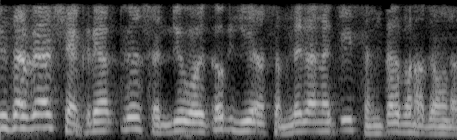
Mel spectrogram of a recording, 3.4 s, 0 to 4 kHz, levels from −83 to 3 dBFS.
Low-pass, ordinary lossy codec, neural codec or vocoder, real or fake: 3.6 kHz; MP3, 32 kbps; codec, 44.1 kHz, 2.6 kbps, DAC; fake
